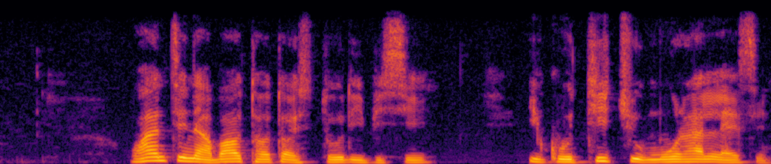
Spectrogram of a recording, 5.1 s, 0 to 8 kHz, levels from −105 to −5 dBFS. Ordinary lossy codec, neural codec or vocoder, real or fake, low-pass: none; none; real; 7.2 kHz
